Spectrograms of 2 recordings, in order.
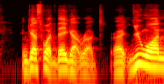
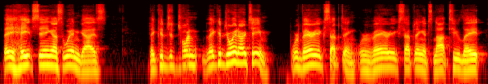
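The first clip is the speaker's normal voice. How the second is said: usual speaking voice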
